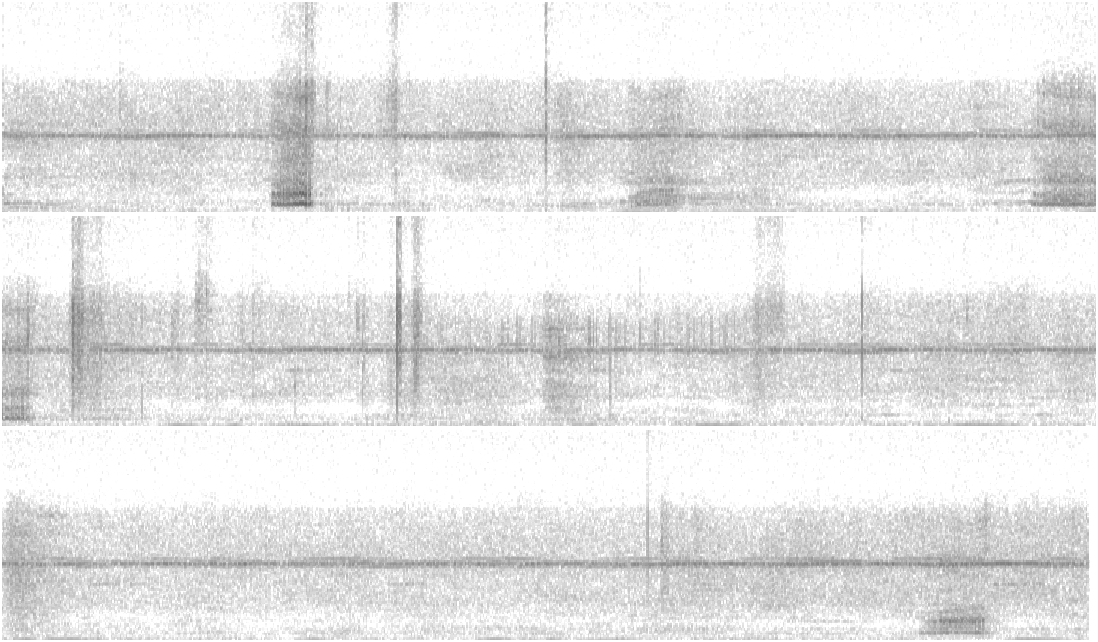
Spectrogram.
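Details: Mother cat calling her only kitten after killing a huge rat: a continuous low purring rumble broken by three brief, soft chirping calls spaced a few seconds apart, with occasional light clicks.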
